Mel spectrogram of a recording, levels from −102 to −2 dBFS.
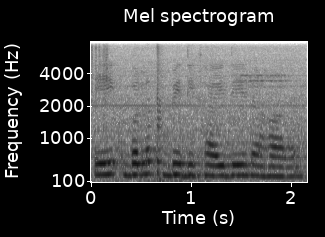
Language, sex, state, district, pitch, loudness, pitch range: Hindi, female, Haryana, Rohtak, 225 Hz, -16 LUFS, 215-235 Hz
